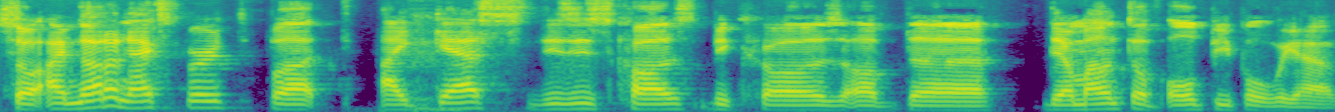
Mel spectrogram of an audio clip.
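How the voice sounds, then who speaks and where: A man with an Italian accent at a fairly slow pace, medium pitch and ordinary pitch variation, in a dry, close sound with no echo. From Italy. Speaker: internet influencer. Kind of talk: casual chat.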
